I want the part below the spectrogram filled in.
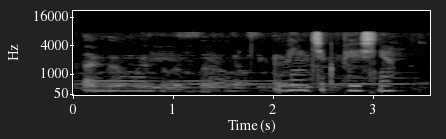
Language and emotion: Russian, neutral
